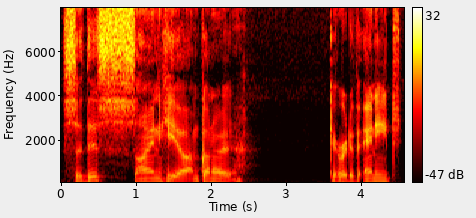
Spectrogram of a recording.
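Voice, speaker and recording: A man with a mid-range, level voice and clean tone streams his game development work at a slow pace. He chats casually and jokes with his viewers, talking directly to chat as he works.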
